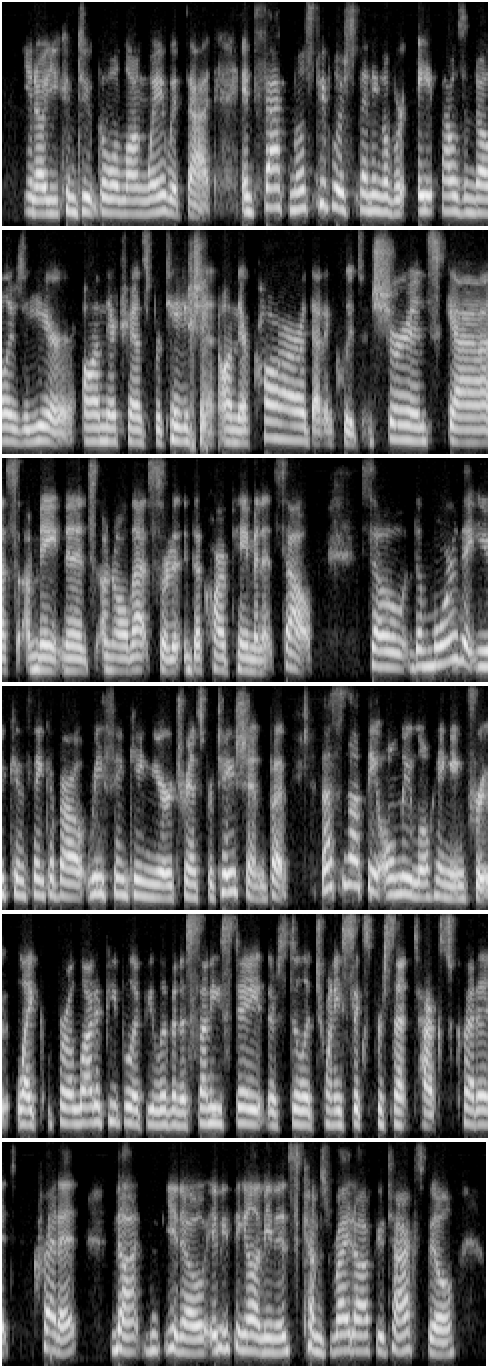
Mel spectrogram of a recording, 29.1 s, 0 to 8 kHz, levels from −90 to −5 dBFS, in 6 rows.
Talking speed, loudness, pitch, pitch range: 190 wpm, -19 LUFS, 195 Hz, 180-215 Hz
